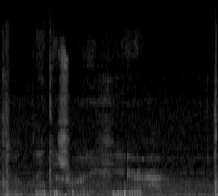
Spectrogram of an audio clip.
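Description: Near silence with faint whispered, muttered speech.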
